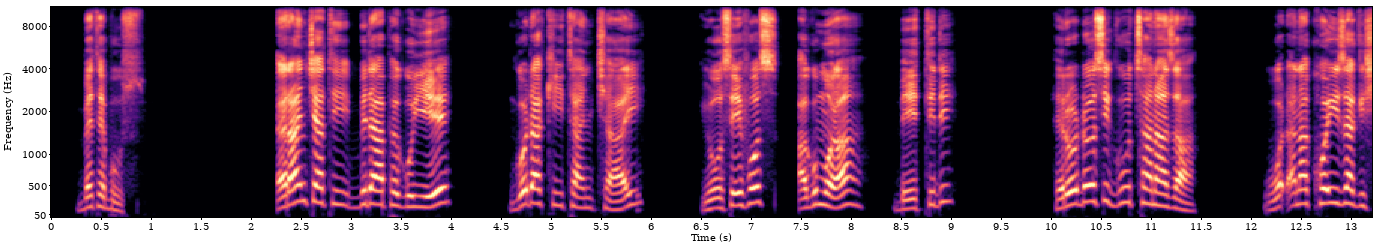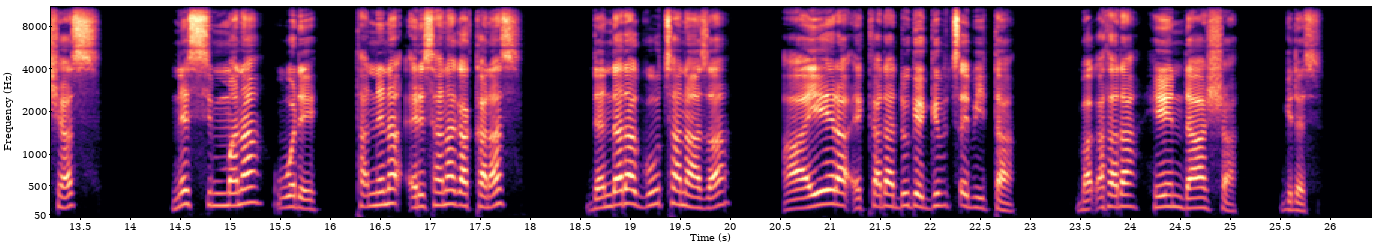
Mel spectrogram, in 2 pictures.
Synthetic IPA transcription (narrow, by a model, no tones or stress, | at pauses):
bɛt̪ɛbṵːs | ʔɛɾɐnt͡ʃːɐt̪ɪbɪd̪aːpːɛɡʊjeː | ɡɔd̪akiːt̪ɐnt͡ʃːaj | jo̞ːse̞ːfɔs | ɐɡʊmɔɾɐ | be̞ːt̪ːɪd̪ɪ | hɛɾoːd̪o̞ːsɪɡuːt͡sːɐnaːzaː | wɔɗɐnɐkʰɔjɪzɐɡɪʃːɐs | nɛsɪmːɐnɐwɔd̪ɛ | t̪ɐnːɛnɐʔɛɾɪsɐnɐɡɐkːɐnaːs | d̪ɛnd̪ɐd̪ɐɡuːt͡sːɐnaːzaː | aːjeːɾɐʔɛkːɐd̪ɐd̪ʊɡɛɡɪbt͡sʼːɛbiːt̪ːaː | bɐkʼɐt̪ɐd̪ɐhe̞ːnd̪aːʃːɐ̰ | ɡɪd̪ɛs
